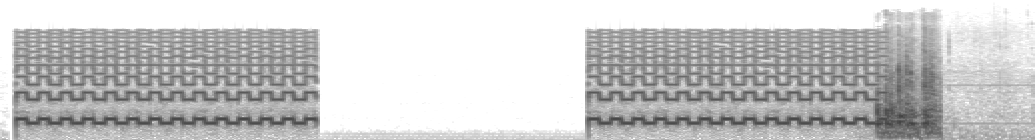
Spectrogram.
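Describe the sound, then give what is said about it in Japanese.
A telephone rings in two long electronic bursts separated by a pause of silence, loud, as a call is placed to an advice call centre, then a brief clatter as the receiver is picked up. “ではコールセンターに電話をかけます”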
